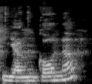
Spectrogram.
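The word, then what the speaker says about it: yaqona: K-A-V-A, kava, or Yangona, with a Y-A-Q-O-N-A, Yangona. Q in Fijian is pronounced NG, the sort of soft G.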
